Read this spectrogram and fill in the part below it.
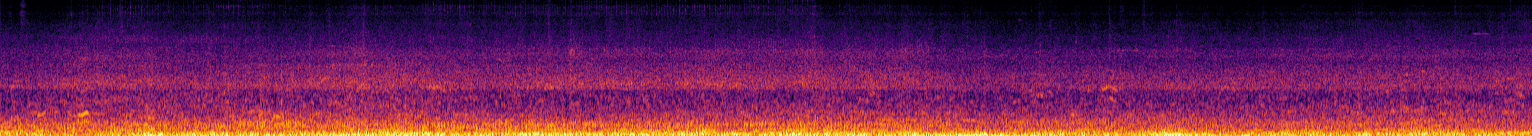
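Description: City traffic rumbles steadily below, outdoors.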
